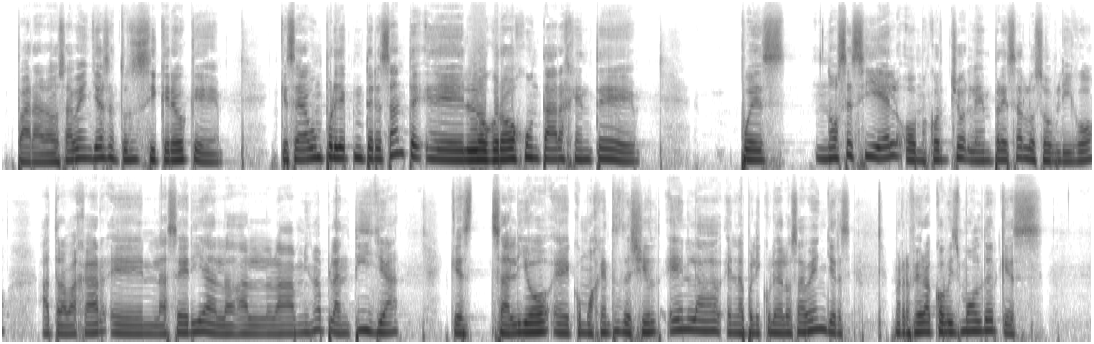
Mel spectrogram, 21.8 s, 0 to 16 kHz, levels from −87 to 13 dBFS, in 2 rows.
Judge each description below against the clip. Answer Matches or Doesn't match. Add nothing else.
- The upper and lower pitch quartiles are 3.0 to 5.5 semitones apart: Matches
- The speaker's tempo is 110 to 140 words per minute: Doesn't match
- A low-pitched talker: Doesn't match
